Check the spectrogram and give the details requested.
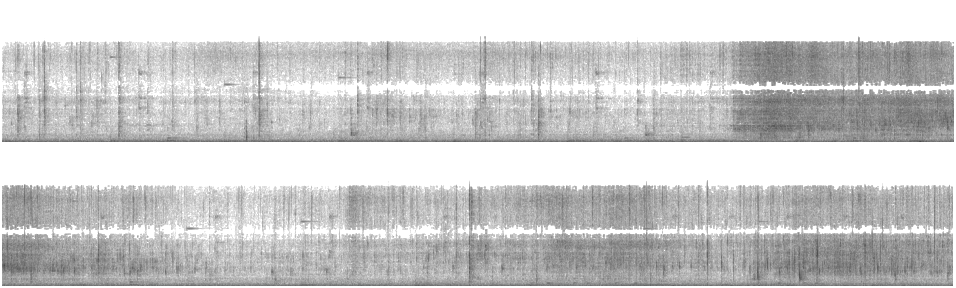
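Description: Hot oil sizzling on an iron tawa as mutton chops fry, over a steady low hum, with occasional clicks of metal tongs. The sizzle grows suddenly much louder about eleven seconds in.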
